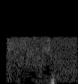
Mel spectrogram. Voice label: Police Dispatch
